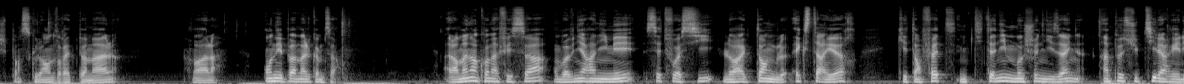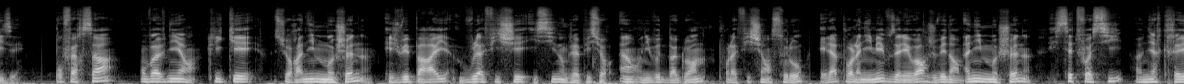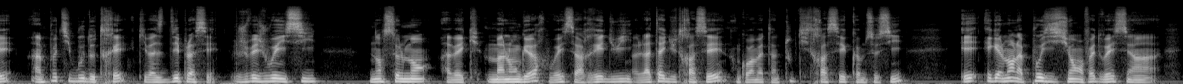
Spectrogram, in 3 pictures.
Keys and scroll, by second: 0.5 shift+space, 1.8 space, 10.4 space, 11.6 super+space, 11.7 super+s, 17.8 |.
